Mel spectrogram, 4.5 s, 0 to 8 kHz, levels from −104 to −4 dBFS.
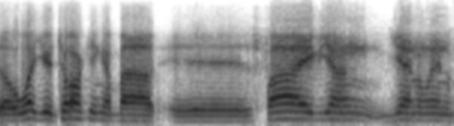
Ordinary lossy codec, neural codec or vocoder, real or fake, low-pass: Opus, 16 kbps; codec, 16 kHz in and 24 kHz out, 1 kbps, XY-Tokenizer; fake; 7.2 kHz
